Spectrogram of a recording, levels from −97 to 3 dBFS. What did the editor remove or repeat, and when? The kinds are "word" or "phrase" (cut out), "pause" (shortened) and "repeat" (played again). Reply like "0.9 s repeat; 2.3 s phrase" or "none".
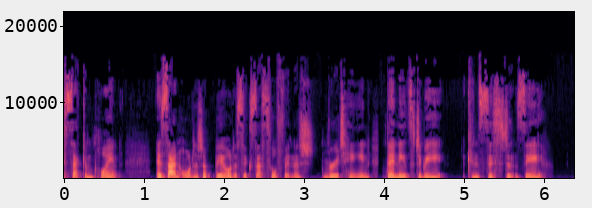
3.9 s pause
